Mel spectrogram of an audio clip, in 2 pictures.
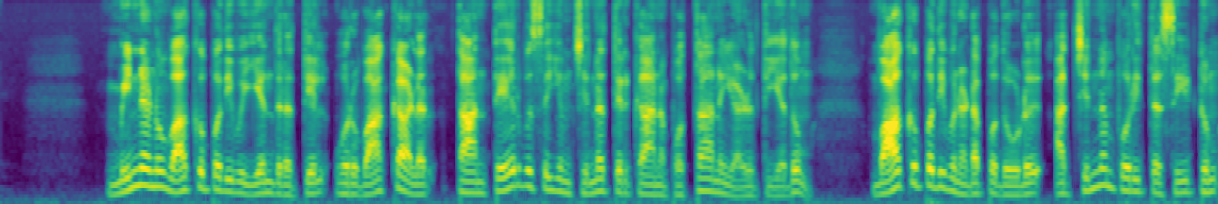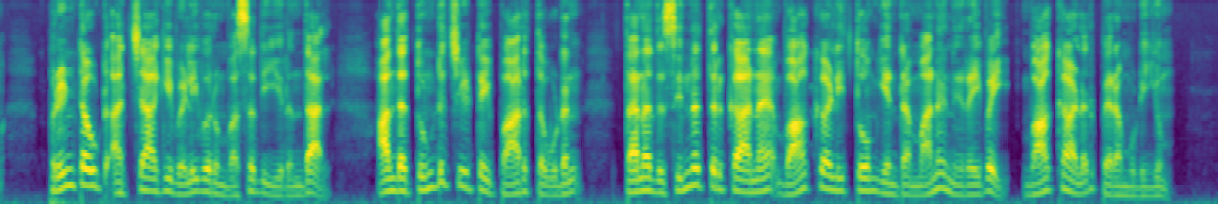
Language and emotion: Tamil, neutral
